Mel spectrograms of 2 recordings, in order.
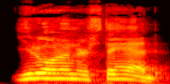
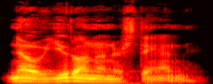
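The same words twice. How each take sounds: First: Loud, high insistence; worked-up insistence. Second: Calm retort. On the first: Excited model to the driver, worked-up insistence. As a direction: insist loudly, pitch raised. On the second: Driver tops the model's story, calm retort. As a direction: answer evenly, without raising the voice. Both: Retold or imitated.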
